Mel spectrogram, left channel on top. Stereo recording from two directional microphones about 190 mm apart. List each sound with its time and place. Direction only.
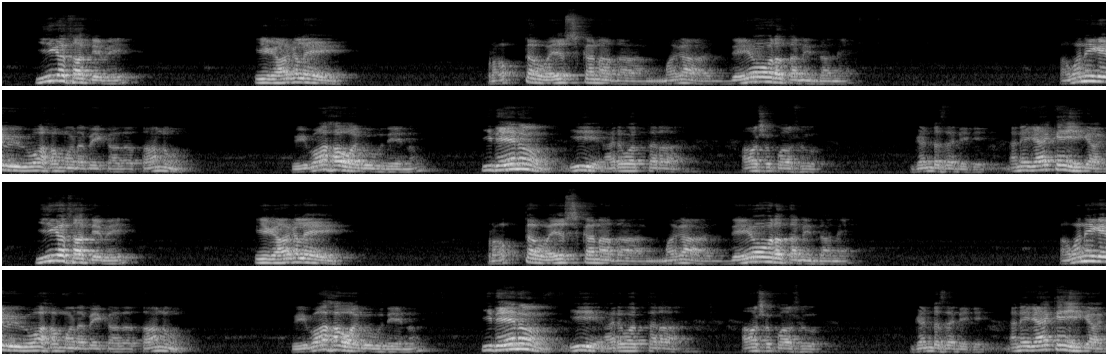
0.3 s speech: 10° right (ahead or behind)
2.5 s speech: 10° right (ahead or behind)
4.9 s speech: 5° right (ahead or behind)
10.6 s speech: 5° right (ahead or behind)
13.9 s speech: 5° right (ahead or behind)
20.1 s speech: 10° right (ahead or behind)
